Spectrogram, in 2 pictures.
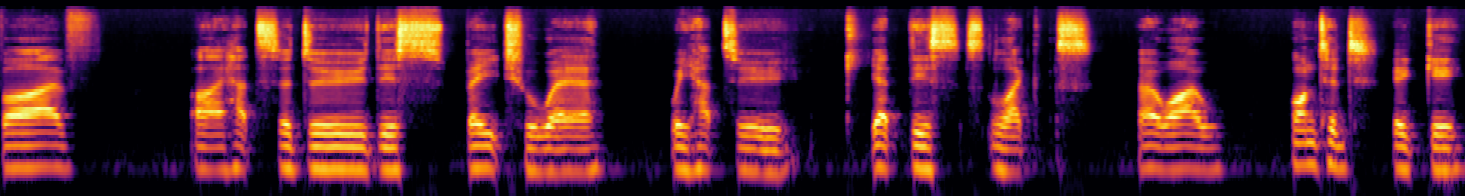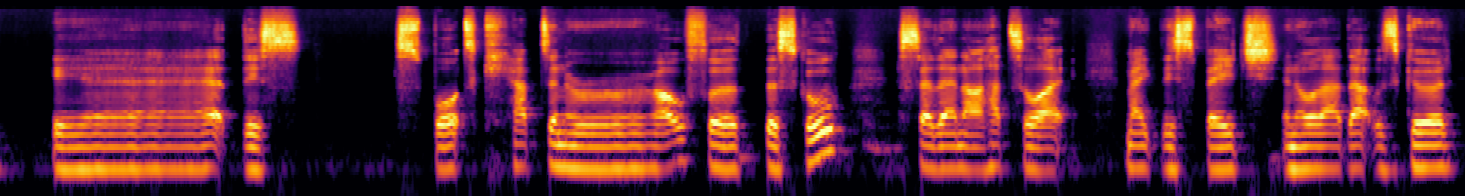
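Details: Stuttering in a young male who stutters.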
